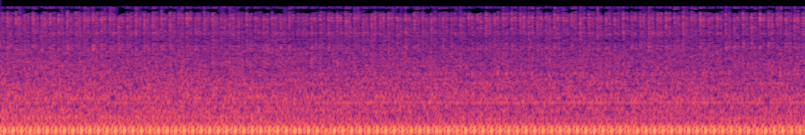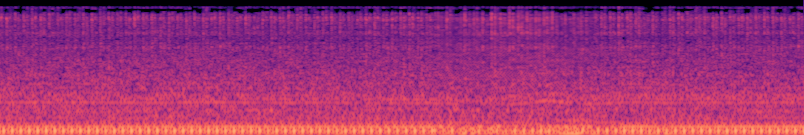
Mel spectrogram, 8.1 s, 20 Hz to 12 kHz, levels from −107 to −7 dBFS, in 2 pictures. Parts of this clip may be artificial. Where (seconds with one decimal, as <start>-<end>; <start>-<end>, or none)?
6.2-7.0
